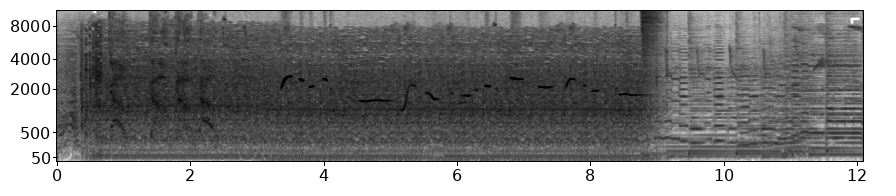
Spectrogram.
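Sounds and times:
tractor engine running: 0:00.0 - 0:09.2
bird chirps: 0:03.1 - 0:09.1.

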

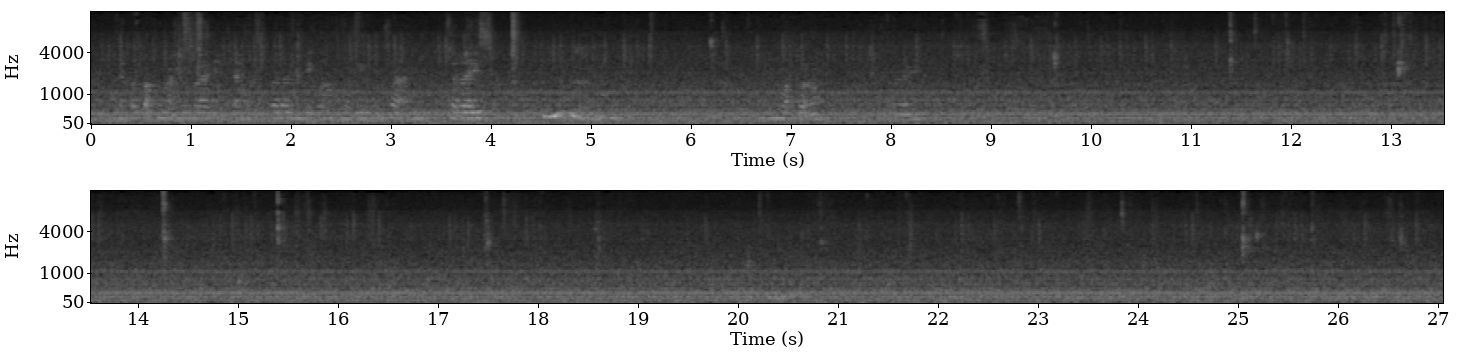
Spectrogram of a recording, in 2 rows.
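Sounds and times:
electrical hum: 0:00.0 - 0:27.0
people chewing crunchy food: 0:08.6 - 0:27.0
wet mouth clicks and smacks: 0:11.3 - 0:12.1, 0:12.9 - 0:13.4, 0:14.2 - 0:14.5, 0:25.0 - 0:26.8.

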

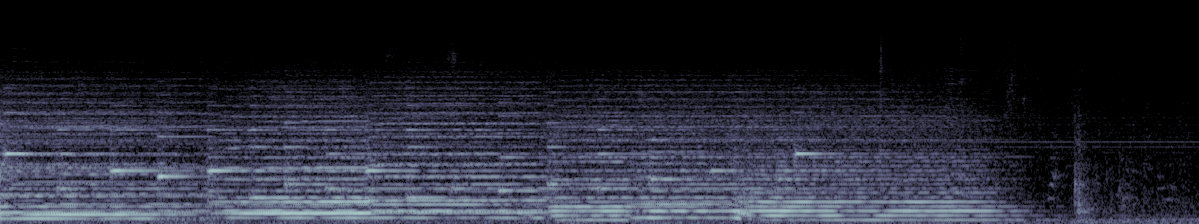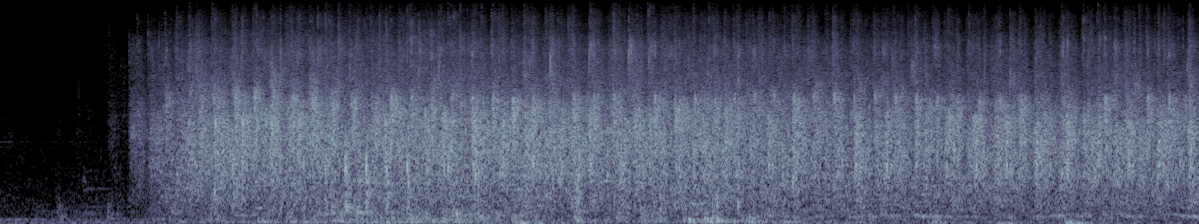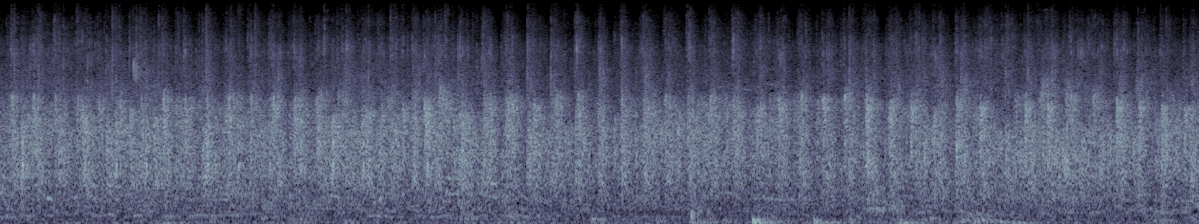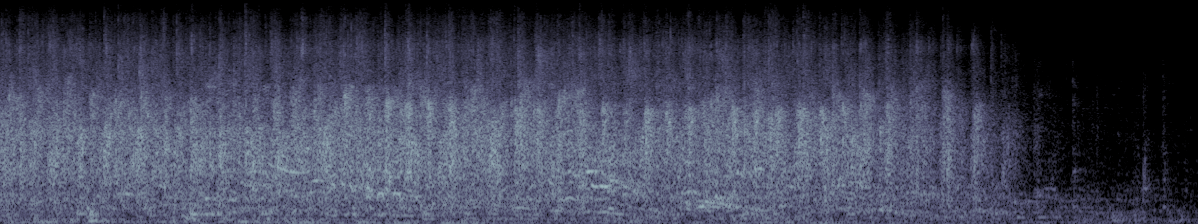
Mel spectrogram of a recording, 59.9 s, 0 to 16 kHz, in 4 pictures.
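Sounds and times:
audience applauding: 0:16.4 - 0:58.2.

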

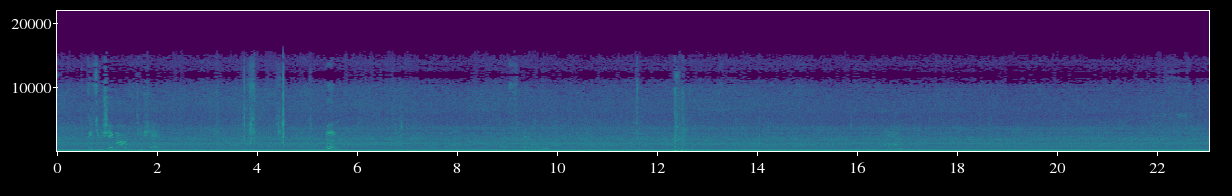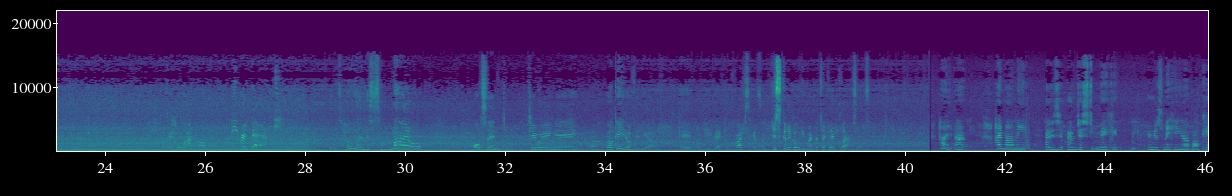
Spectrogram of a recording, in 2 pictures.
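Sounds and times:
machine hum: 0:00.0 - 0:46.0
sharp knock: 0:12.3 - 0:12.8.

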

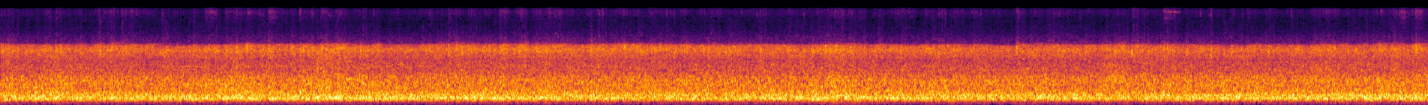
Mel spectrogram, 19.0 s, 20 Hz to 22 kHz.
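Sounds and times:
bus road and engine noise: 0:00.0 - 0:19.0.

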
